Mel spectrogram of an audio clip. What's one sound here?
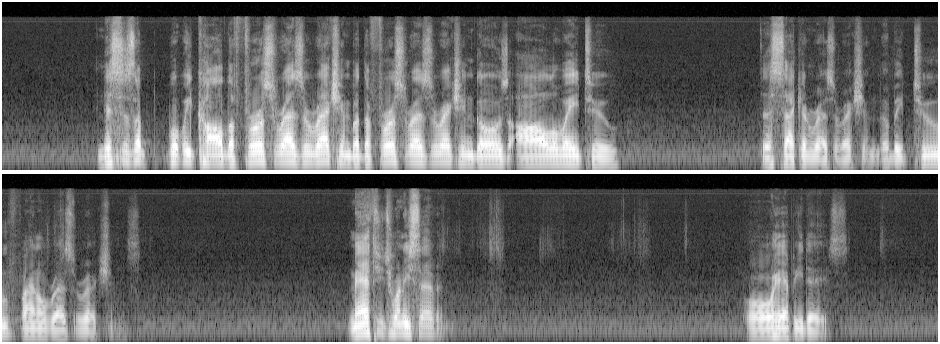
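A middle-aged man speaks with animation through a headset microphone.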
